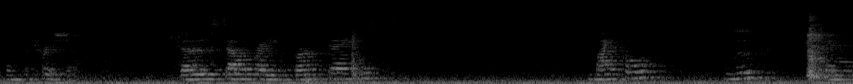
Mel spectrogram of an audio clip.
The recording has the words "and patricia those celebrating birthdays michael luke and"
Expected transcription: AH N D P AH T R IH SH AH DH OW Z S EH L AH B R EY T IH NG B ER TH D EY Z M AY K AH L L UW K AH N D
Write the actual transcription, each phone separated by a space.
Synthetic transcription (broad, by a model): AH N P AH T R IH SH AH DH OW Z S EH L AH B R EY T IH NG B ER TH D EY Z M AY K L L UW K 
